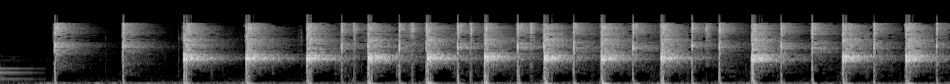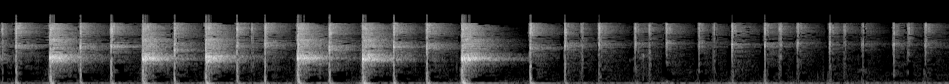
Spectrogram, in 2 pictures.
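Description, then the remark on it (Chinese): Sharp, bright bamboo clapper (kuaiban) clacks in a brisk, steady rhythm, with quick doubled strokes and rapid flurries, loud and crisp with no voice over them, from Gao Fengshan's kuaiban storytelling performance 'Chuang Wang Zhan Tangdi'. “首先要来听到的是高凤山先生表演的快板书《闯王斩堂弟》。”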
